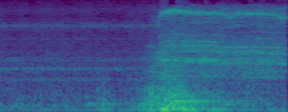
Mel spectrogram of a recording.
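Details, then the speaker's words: Thai household gas stove burner on high setting: quiet hiss then sudden loud whoosh and thump with flame flaring out the side; no problem on low to medium; burner cap seating groove suspected, not confirmed. "มีเสียงดังพึบพร้อมกับมีไฟแลบออกมาข้างๆนี้นะครับน่ากลัวมาก"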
